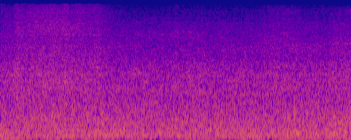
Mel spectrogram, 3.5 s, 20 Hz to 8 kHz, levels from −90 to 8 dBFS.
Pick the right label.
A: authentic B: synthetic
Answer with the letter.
A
